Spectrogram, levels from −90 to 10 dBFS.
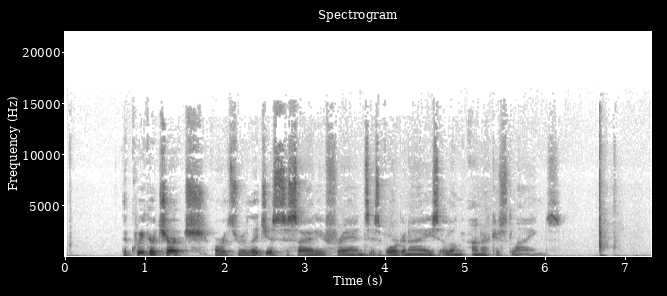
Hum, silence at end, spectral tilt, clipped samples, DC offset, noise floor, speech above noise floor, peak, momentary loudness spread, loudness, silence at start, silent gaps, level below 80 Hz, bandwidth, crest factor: none; 0.1 s; -4 dB/octave; under 0.1%; under 0.1%; -54 dBFS; 33 dB; -2 dBFS; 17 LU; -21 LUFS; 0.05 s; none; -42 dBFS; 16 kHz; 20 dB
